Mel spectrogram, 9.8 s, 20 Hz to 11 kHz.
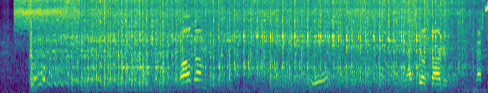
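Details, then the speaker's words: International DT530 crane truck: engine catches on brake parts cleaner sprayed on top of engine, runs ragged a few seconds then falters and dies; never stays running, cause not found. "then we just spray it on then it gets it going but it never stays running right so you gotta do this a few times"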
